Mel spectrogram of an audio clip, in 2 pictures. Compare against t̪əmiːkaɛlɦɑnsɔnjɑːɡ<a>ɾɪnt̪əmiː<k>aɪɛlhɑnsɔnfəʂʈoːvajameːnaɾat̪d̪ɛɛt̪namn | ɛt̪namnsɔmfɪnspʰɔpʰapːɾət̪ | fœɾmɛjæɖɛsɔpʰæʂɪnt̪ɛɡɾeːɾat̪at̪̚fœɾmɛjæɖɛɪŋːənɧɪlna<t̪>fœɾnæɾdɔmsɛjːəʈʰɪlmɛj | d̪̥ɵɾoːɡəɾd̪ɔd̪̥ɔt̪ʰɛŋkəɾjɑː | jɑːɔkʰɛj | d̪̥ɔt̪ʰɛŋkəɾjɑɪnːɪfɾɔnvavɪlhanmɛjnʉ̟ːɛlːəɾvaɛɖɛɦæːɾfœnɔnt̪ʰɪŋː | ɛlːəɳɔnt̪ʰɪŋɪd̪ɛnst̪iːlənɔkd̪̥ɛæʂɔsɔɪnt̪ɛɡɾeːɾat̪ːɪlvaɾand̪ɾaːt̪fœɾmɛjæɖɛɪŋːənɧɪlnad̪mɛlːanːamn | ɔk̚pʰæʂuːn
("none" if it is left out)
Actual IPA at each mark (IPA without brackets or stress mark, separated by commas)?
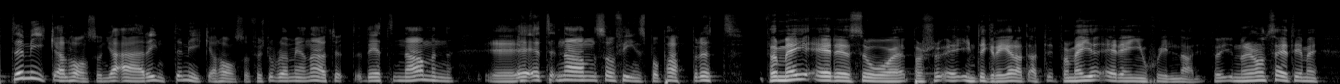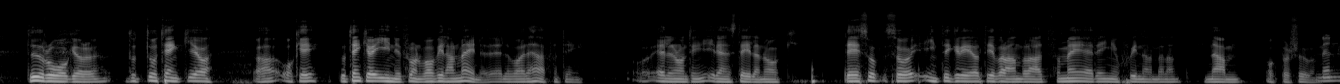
æ, k, d̪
